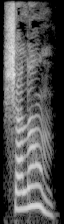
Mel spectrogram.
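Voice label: Hello Bye Hebrew, Greetings, female, Hebrew; Greetings And Goodbye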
